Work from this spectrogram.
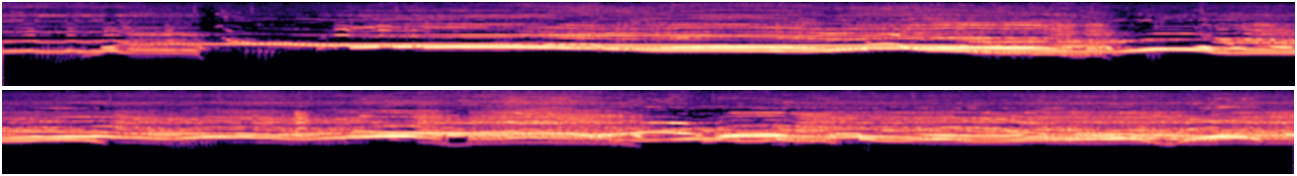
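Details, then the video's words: Several gray wolves, recorded by a camera trap, howl together in long wavering tones that slide up and down and overlap in a chorus. "Ululati - Wolf howling"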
